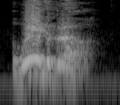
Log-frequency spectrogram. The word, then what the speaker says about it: Huidobro: Daniel, who I know is Colbolo, James, Malachi, Pedro Garcia Huidobro? – Come on, dude. – Huidobro? – You don't pronounce the H, he's Chilean. – Huidobro.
